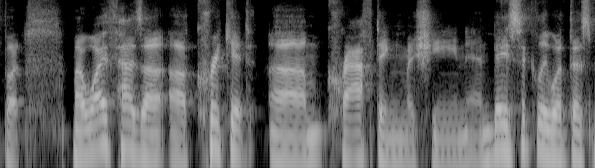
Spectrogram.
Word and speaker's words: Cricut: So my wife has I'm going to say Cricut, although there's some controversy on how it's properly pronounced, but my wife has a Cricut crafting machine.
